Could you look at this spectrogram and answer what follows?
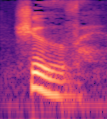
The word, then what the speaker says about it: shuv: Shuv. This is one of the words in Hebrew for the doctrine of repentance. S-H long U-B. Shuv.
